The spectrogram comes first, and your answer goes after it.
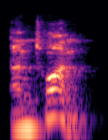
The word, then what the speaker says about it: Antoine: It's a French name. Your parents probably say, "No, his name is Antoine." Because that's the pronunciation. Antoan.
